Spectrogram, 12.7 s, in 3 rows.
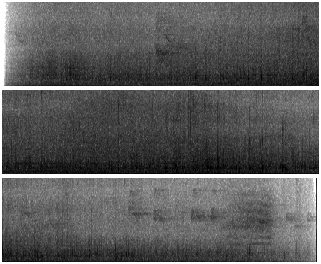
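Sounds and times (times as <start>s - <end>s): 
cars: 0.0s - 12.6s.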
